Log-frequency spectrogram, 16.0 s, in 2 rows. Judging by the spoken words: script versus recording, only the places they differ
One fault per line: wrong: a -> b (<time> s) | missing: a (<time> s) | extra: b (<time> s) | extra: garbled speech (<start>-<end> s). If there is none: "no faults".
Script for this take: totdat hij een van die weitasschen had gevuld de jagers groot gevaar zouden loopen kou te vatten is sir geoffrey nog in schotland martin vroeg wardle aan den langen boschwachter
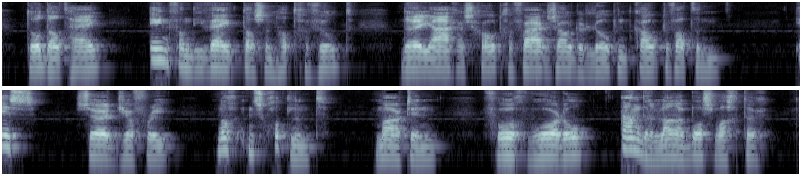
no faults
